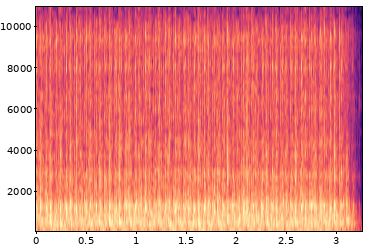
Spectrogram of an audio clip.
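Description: A sewing machine stitches a satin scrunchie in a fast, steady mechanical whir with a fine repetitive pulse that runs evenly for a few seconds, then stops.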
